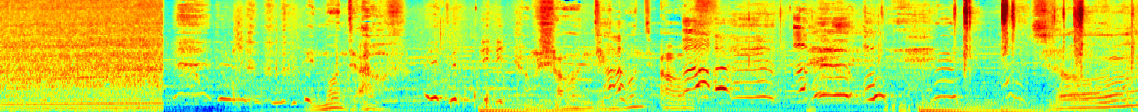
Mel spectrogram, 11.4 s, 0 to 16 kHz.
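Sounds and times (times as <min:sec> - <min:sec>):
car engine accelerating hard with gas pedal floored on a motorway: 0:00.0 - 0:01.7
laughter: 0:01.7 - 0:11.3
speech: 0:03.2 - 0:07.4, 0:08.1 - 0:11.3.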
